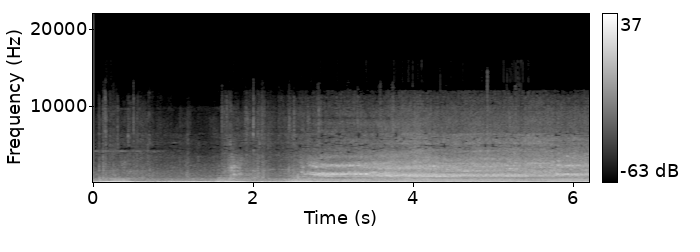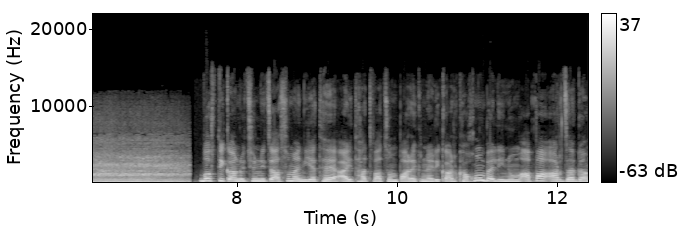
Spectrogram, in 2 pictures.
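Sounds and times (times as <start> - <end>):
car tires screeching through city streets at night: 0.0 - 7.4
roaring engine of cars speeding at night: 0.0 - 7.5
speech: 7.6 - 12.3.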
